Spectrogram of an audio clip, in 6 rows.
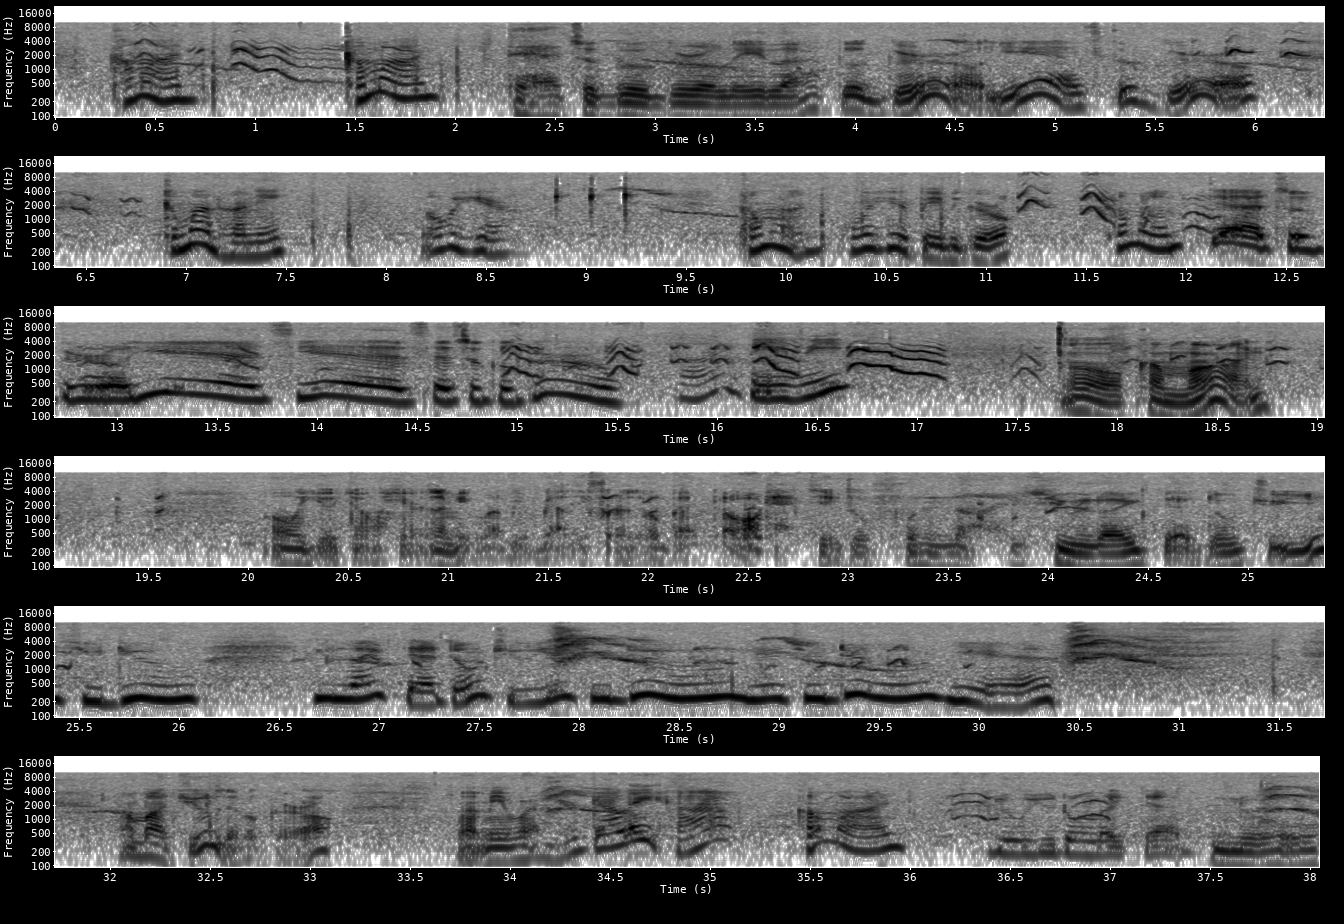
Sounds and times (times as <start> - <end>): Inside, small room: 0.0 - 38.0
Dog: 0.6 - 1.5, 14.9 - 19.6, 21.7 - 22.2, 36.2 - 37.1
Speech: 9.8 - 16.7, 33.8 - 38.0.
